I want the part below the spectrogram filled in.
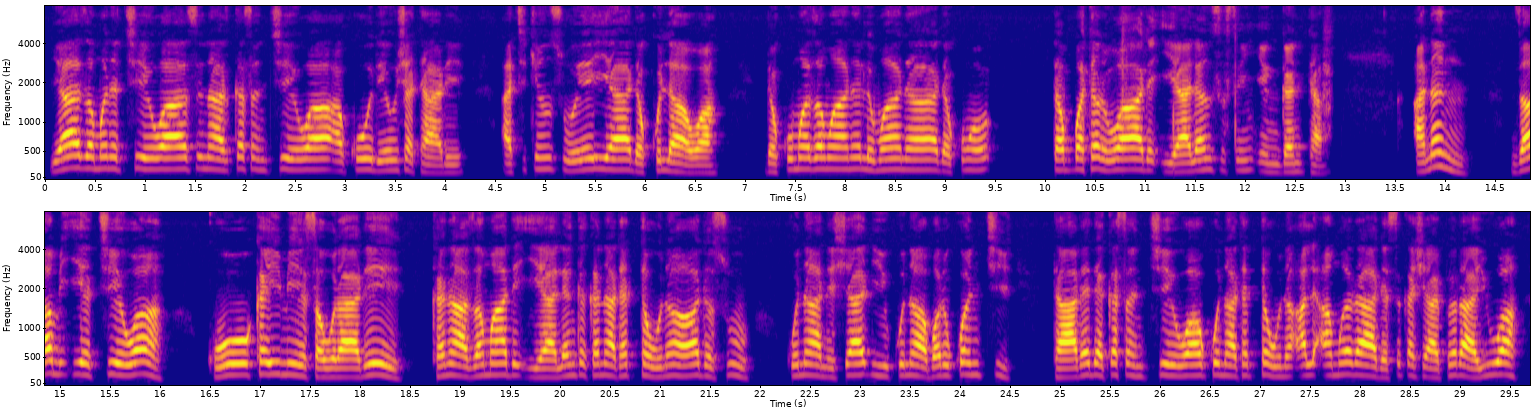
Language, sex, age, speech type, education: Hausa, male, 30-45, spontaneous, tertiary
